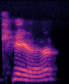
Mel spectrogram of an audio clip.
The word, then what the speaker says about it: Care: Actually, my name is pronounced just Care.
